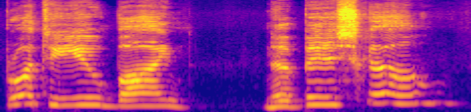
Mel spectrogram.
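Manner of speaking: high, slow, drawn-out sponsor announcement; mock ad announcer. Host breaks into a fake ad spot, high and slow. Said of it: "we have advertisements in the show".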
